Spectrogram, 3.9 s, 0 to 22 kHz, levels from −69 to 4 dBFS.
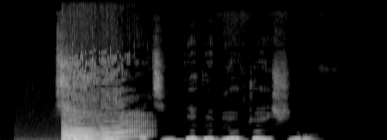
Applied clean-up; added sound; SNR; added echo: classical method Wiener filter.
